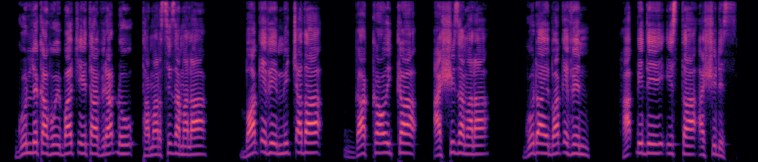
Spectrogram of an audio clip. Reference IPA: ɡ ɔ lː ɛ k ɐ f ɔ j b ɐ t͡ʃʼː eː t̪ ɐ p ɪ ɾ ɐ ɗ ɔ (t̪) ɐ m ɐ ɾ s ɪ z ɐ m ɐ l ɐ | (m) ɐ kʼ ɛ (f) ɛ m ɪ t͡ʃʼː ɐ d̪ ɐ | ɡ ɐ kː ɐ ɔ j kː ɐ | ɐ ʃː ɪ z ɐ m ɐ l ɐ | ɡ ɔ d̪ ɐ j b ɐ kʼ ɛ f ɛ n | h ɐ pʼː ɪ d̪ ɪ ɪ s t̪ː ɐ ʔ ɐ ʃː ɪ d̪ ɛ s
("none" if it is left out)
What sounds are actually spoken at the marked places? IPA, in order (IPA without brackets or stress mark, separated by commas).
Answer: t̪, b, f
